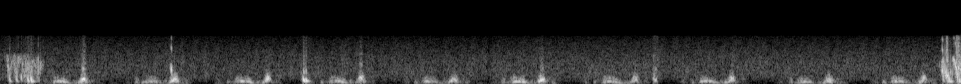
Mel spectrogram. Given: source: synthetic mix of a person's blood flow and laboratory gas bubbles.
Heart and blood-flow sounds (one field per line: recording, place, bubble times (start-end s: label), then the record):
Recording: Doppler ultrasound of blood flow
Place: precordium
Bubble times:
0.04-0.44 s: bubbles
1.68-1.76 s: bubbles
3.01-3.12 s: bubbles
6.52-6.59 s: bubbles
9.39-9.62 s: bubbles
From the record:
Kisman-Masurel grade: 123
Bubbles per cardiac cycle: 1 to 2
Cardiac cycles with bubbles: 10 to 50%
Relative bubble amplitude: loud (0.450 to 0.775)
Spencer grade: 2 (many but less than half of the cardiac periods contain bubble signals, singularly or in groups)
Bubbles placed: only in the low amplitude regions of the cardiac cycle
